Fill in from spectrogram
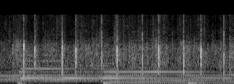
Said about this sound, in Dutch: Thank you, church. Come on, I want to give these guys a hand right now. Kerk, laat een applaus geven.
